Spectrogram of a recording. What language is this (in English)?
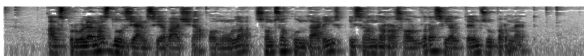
Catalan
